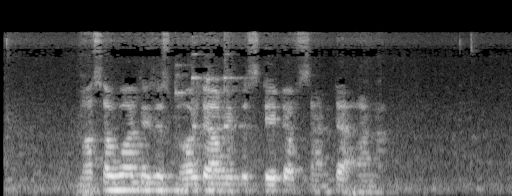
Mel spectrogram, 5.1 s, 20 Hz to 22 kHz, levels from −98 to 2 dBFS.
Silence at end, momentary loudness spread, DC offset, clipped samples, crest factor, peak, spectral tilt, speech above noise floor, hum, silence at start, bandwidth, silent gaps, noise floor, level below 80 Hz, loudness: 1.3 s; 14 LU; under 0.1%; under 0.1%; 16 dB; -2 dBFS; -5.5 dB/octave; 30 dB; none; 0.05 s; 11.5 kHz; none; -45 dBFS; -46 dBFS; -16 LUFS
